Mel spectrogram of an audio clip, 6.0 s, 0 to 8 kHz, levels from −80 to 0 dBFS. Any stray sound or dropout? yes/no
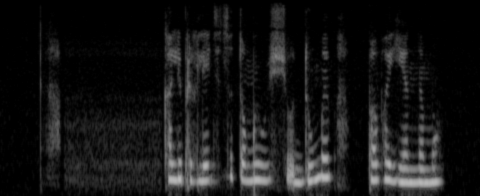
no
